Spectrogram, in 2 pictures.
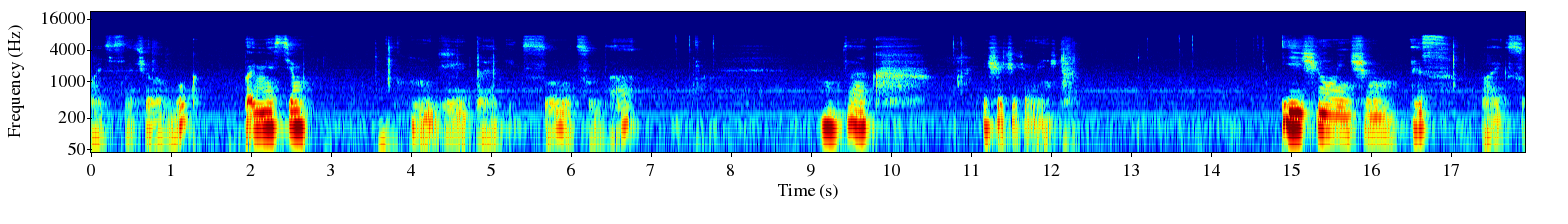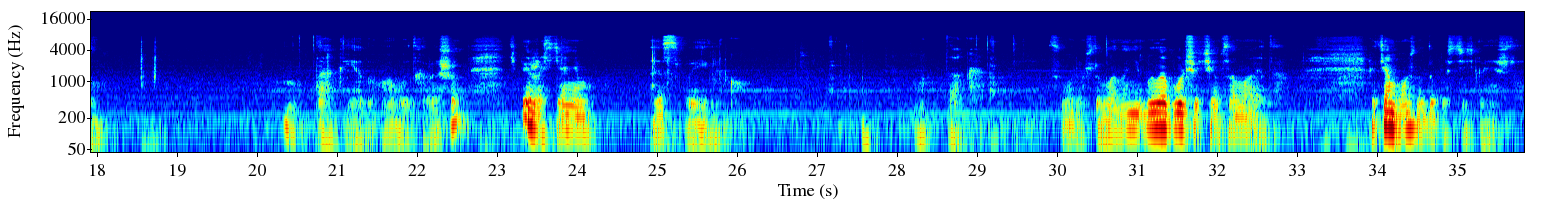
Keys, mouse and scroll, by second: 3.6 g, 7.8-10.8 middle drag, 12.2 s, 17.1 s, 21.1-24.1 middle drag, 25.0 s, 29.5-32.6 middle drag.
